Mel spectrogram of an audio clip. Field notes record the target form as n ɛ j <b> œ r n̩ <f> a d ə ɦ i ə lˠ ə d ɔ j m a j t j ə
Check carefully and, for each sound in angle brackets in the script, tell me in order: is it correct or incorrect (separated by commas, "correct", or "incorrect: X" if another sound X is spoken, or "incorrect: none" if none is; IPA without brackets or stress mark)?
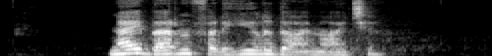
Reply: correct, correct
